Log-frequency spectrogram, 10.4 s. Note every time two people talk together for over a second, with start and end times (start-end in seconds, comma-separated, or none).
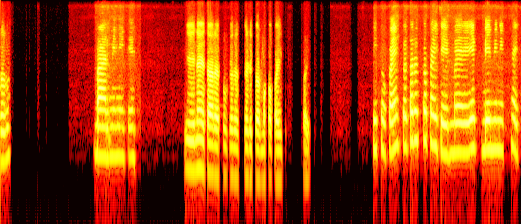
none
